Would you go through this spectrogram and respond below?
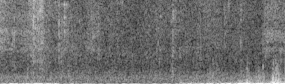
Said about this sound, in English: Sorry, it's got windy again, so I'm going to go into the corner.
